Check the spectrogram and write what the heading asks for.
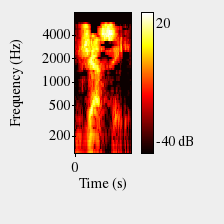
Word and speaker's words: Jussie: I never pronounced it. I say Jesse, but it's Jussie Smollett.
